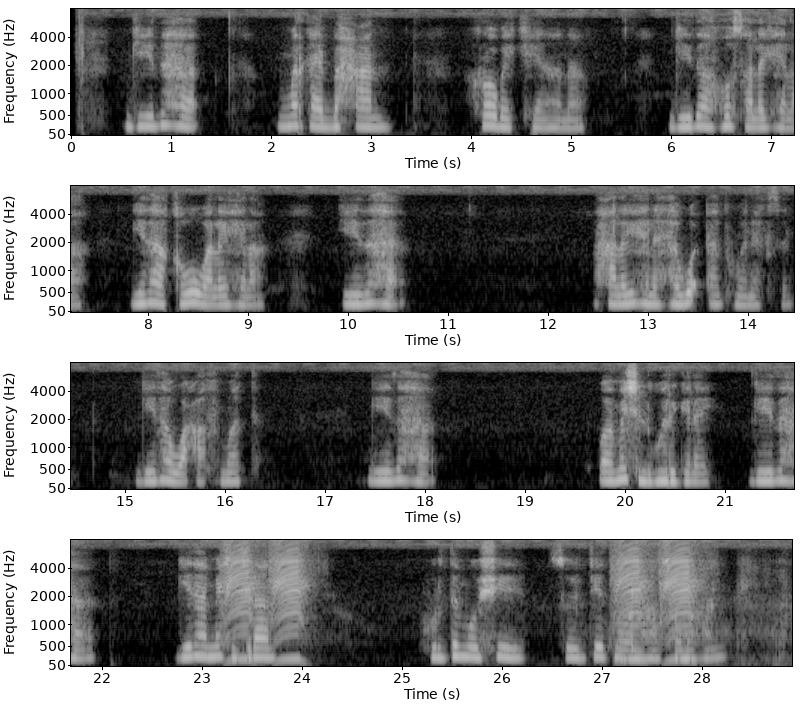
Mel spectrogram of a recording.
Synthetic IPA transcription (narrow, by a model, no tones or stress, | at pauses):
ɡɛːðɐɦɐ | mɐrkʰɐɛjbɑħɑːn | rɔːbɛjkʰɛːnaːnaː | ɡɛːðɐhɐɦɔːsaːlɐɣɐɦɛlaː | ɡɛːðɐɦɐqʰɑwɔwɑːlɐɣɐɦɛlaː | ɡ̥ɛːðɐɦɐ | wɑħɑːlɐɣɐɦɛlahɐwɐʔaːd̪wɑnaːɡsɐn | ɡɛːðɐɦɐwɑːʕɑːfɪmaːd̪ | ɡɛːðɐɦɐ | wɑːmɛːʃɐlɐɣʊhɛrɡɐlɛj | ɡɛðɐɦɐ | ɡɛːðɐhɐmɛːʃɐt͡ʃɪɾaːn | hʊrd̪ɐmɔːʃiː | sɔːt͡ʃɛːd̪nɐwɑlɐɦasɐwɐɦaːn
